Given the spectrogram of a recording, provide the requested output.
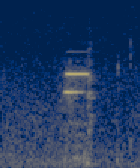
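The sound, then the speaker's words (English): A single short electronic beep as a button is pushed to start a call, steady and fairly high-pitched with a few clean tones stacked together, lasting about a quarter second against a quiet background. “I'm going to start a call and then I'm going to look.”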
